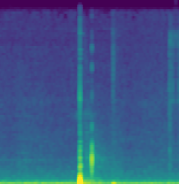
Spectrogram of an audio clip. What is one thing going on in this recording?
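A cue sharply strikes a snooker ball.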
